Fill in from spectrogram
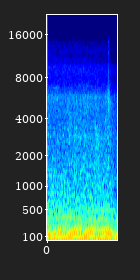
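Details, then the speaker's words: Land Rover's rebuilt engine on its first start-up; deep, steady, even rumble with no knocking or tapping, very stable. Normal idle. "no knocking no nothing run sweet um not moving very stable"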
